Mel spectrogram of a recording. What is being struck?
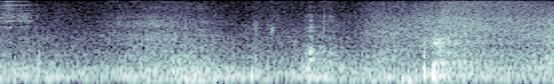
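Nothing is struck.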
